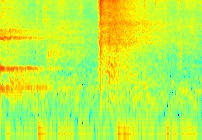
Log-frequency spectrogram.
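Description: A racket strikes a shuttlecock with a sharp crack.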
